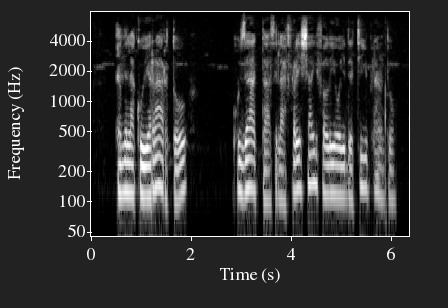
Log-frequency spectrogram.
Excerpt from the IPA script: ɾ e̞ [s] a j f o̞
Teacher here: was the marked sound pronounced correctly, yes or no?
no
